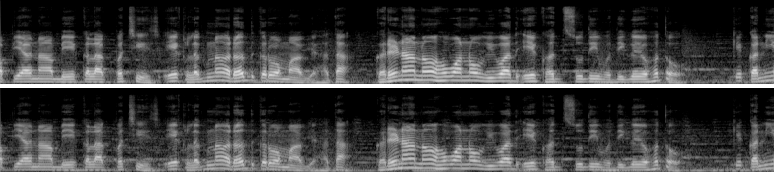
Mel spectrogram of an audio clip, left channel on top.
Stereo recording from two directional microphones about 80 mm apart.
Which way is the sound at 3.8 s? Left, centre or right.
Left.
